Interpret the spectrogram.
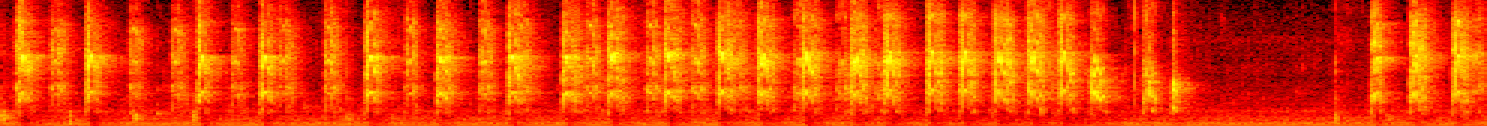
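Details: Java sparrow chicks begging at breakfast time, older birds barging in; a quick tumbling series of high squeaky chirps, a brief gap, then the calls resume.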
